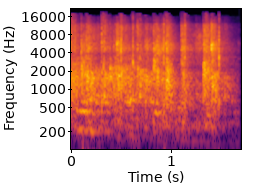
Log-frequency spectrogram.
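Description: A round of applause from a group at a golf prize-giving, many hands clapping in a dense, steady patter that stays loud and even throughout the short stretch.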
